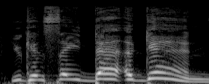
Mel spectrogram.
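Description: It is said with forceful, marked emphasis. The speaker calls it wrong. "你不能够说"

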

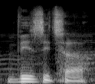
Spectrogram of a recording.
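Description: The middle t is a clear t sound. "英音会读Visitor 那个T 还是发的T 的音"

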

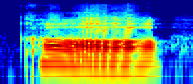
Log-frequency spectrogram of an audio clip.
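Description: The vowel is an open, relaxed sigh-like sound. "美音中这个o 的声音呢，我说过发成叹气音啊，特别舒服的call"

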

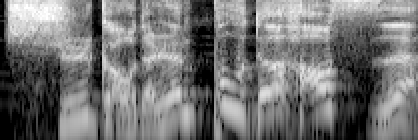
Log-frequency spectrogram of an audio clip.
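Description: It is said as a forceful exclamation.

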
